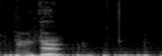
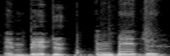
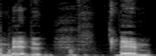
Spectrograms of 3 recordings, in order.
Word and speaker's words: Mbedu: Is it Thuso Mdu? What did you say her name? Mbedu. Thuso Mbedu.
